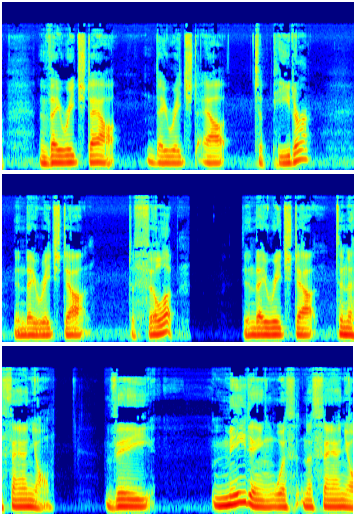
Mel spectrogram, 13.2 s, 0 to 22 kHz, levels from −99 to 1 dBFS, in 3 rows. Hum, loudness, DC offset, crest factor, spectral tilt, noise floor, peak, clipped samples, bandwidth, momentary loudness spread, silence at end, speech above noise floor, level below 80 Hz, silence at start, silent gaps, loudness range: none; -18 LUFS; under 0.1%; 16 dB; -6 dB/octave; -79 dBFS; -2 dBFS; under 0.1%; 13.5 kHz; 14 LU; 0 s; 63 dB; -56 dBFS; 0.45 s; none; 4 LU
